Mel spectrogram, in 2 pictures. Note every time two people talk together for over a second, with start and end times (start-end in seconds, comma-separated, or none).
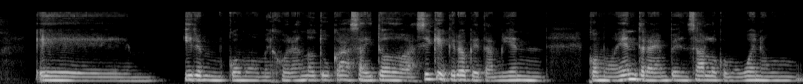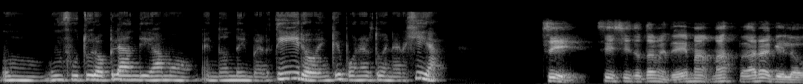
none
